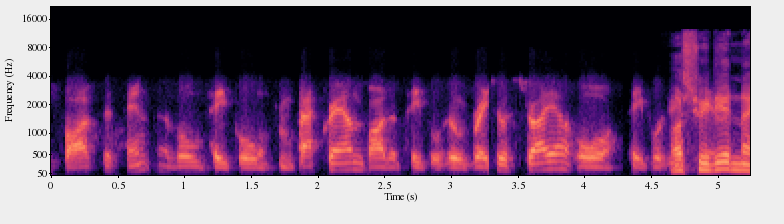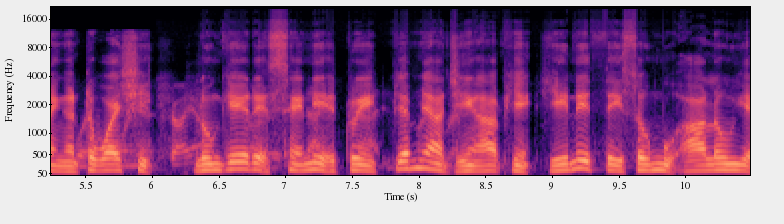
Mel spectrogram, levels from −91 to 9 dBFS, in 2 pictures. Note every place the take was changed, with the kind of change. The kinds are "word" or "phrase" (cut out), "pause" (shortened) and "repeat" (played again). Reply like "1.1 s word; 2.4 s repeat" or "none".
1.1 s phrase; 1.8 s word; 2.4 s word; 3.3 s phrase; 4.3 s pause; 7.7 s pause; 8.9 s pause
